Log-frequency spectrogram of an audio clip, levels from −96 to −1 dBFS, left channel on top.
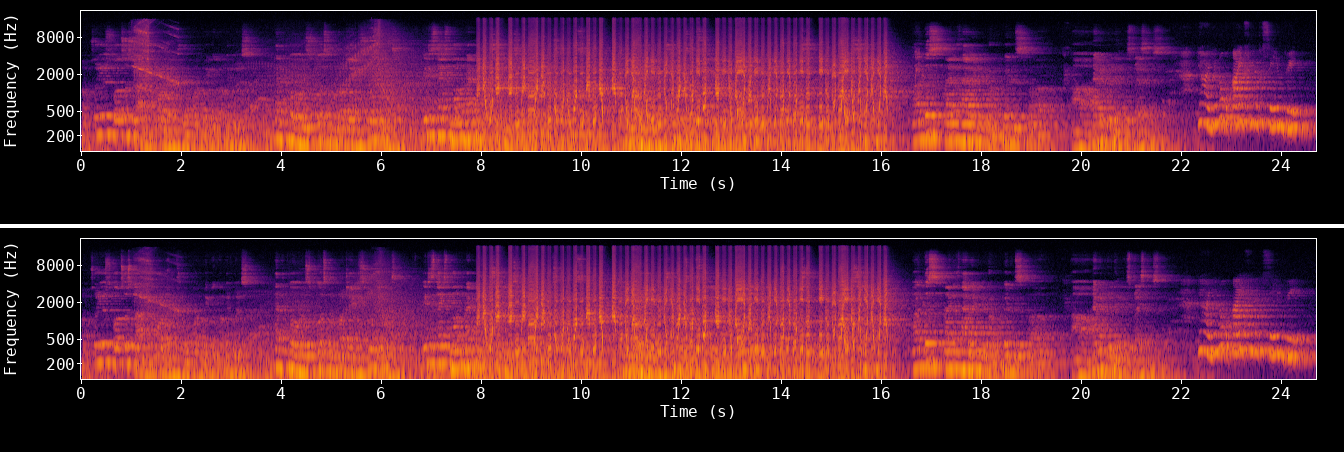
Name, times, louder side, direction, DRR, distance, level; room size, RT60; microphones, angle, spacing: voice 1, 0.0-3.3 3.8-6.5 6.8-10.2 10.8-15.9 16.6-19.3 19.8-21.6, equal, 40° right, -5 dB, 2.5 m, -31 dB
sound 1, 1.0-13.6, left 1 dB, 55° left, 1.3 m, -39 dB
sound 2, 7.9-16.1, right 1 dB, 5° right, 0.4 m, -28 dB
voice 2, 21.8-24.3, equal, 40° left, 1 dB, 1.4 m, -33 dB
17.0 x 7.6 x 7.1 m, 2.6 s
head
